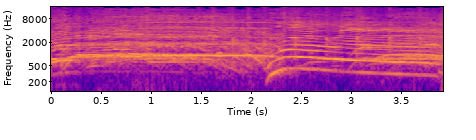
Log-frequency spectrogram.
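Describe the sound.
A live audience cheers to show agreement with a panelist's advice, loudly and steadily for about four seconds, a dense wall of many voices shouting and whooping together, with the pitch dipping briefly and then rising again midway.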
